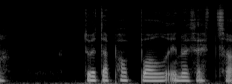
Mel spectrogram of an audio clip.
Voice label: "pobl", Welsh

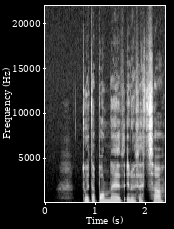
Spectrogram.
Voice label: "bonedd", Welsh

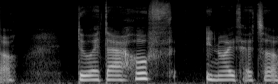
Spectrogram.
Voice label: "hwff", Welsh

